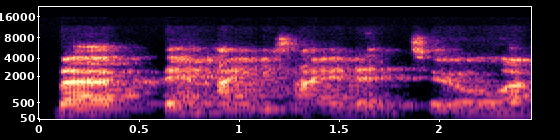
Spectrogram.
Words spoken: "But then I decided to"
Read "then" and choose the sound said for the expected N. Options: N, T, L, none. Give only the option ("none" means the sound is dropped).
N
